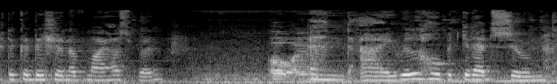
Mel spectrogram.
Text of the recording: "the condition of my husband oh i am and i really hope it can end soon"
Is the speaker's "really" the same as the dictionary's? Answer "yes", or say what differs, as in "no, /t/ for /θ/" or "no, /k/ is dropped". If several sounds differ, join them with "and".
no, /w/ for /ɹ/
